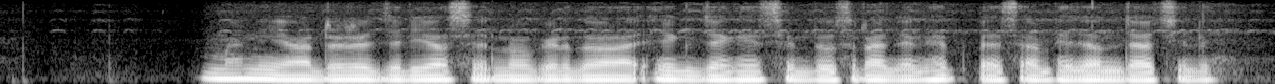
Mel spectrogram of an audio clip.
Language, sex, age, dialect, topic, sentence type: Magahi, male, 36-40, Northeastern/Surjapuri, banking, statement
